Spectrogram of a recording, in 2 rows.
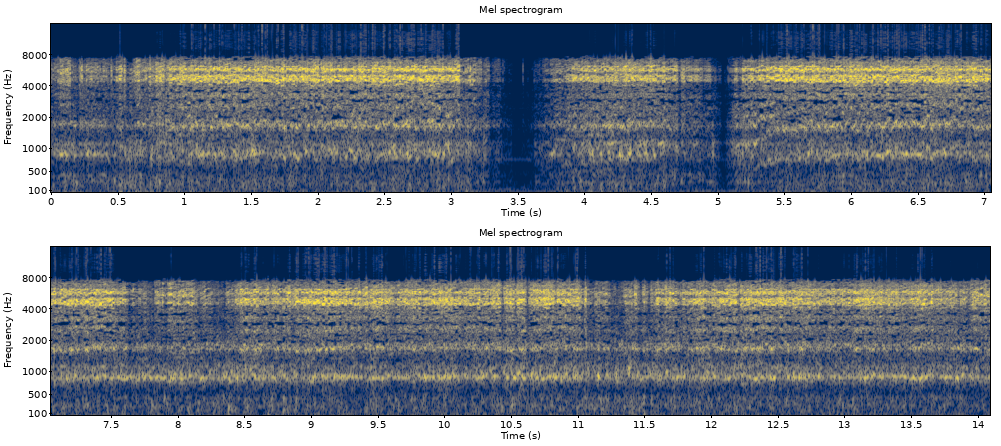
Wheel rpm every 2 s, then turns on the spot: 220, 150, 110, 210, 220, 230, 230.
none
